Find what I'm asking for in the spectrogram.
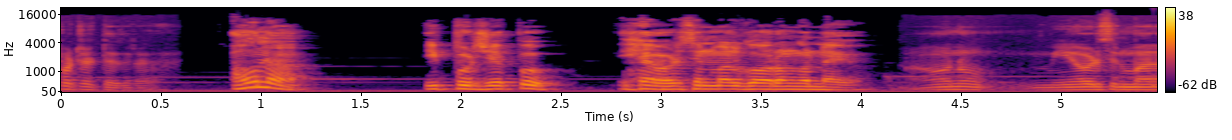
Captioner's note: mocking him back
